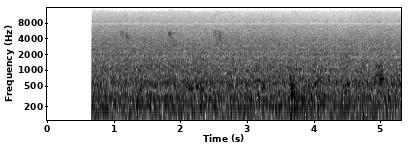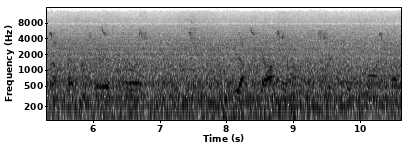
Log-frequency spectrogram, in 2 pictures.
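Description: Small waves breaking and washing on a sandy beach, a steady rush of surf, with distant voices of beachgoers mixed in. The sound cuts out completely for the first half second, then starts abruptly.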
